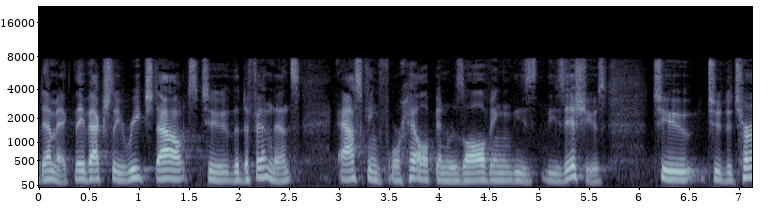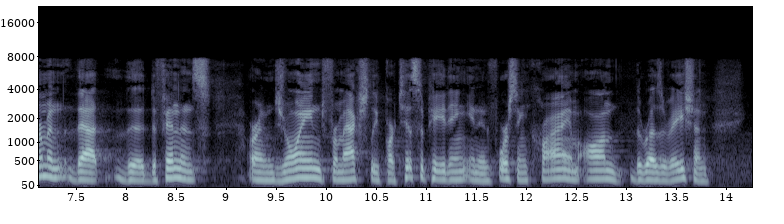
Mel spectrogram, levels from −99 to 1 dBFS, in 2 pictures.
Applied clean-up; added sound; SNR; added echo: none; none; none; none.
